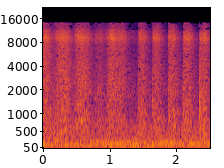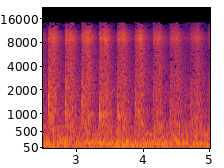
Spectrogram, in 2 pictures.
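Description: A small, dirty woven fabric rug covered in soap foam on a stone floor is scrubbed by hand with a short bristle brush in repeated strokes. Each stroke gives a scratchy, bright, hissing rasp in a quick, steady rhythm over a low background rumble.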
